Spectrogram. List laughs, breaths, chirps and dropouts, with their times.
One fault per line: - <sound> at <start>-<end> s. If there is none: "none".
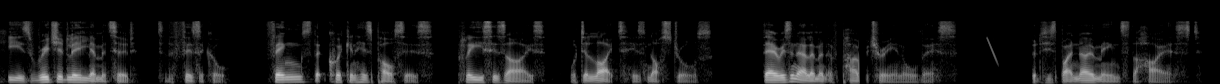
- dropout at 8.6-8.7 s
- chirp at 9.9-10.0 s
